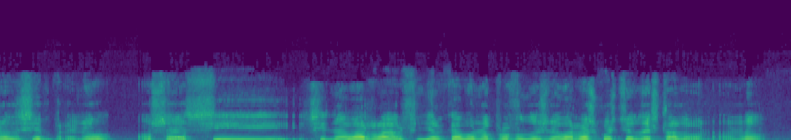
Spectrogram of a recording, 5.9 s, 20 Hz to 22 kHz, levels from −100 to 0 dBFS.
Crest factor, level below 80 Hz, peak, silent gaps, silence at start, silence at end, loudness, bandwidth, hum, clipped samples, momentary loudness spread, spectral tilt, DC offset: 18 dB; -56 dBFS; -14 dBFS; none; 0 s; 0.2 s; -32 LUFS; 12 kHz; none; under 0.1%; 9 LU; -5.5 dB/octave; under 0.1%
